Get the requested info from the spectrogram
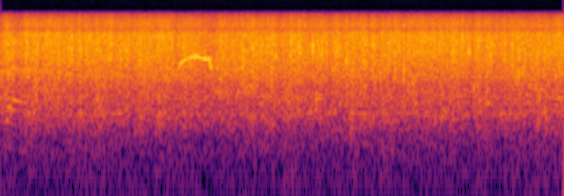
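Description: Fountain jets splashing steadily into a basin: a dense, even rush of falling water.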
